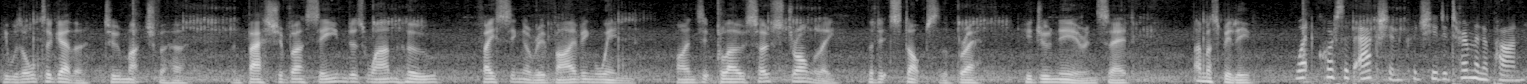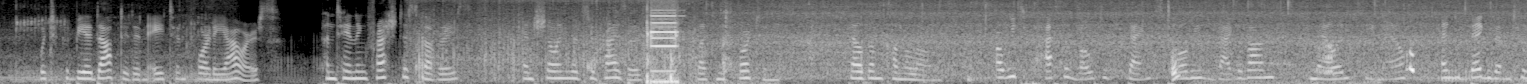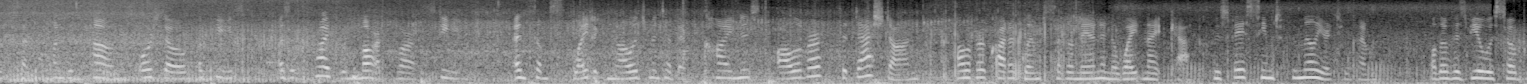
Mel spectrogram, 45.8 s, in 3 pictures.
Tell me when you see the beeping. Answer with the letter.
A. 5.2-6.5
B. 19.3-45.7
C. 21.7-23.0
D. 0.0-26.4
C.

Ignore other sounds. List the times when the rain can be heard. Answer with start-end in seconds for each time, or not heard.
19.3-45.7.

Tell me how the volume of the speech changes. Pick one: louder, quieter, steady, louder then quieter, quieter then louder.
steady.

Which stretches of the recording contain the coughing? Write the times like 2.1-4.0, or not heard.
not heard.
